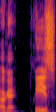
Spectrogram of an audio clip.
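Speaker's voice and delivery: put-on very careful, cautious manner. Acting out being pulled over and handing over a license, very careful. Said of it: "I'm gonna be so careful and be like".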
